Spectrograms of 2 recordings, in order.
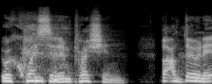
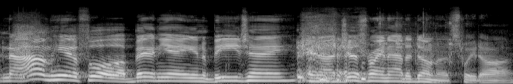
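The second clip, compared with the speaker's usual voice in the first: shoddy, bad fake Southern accent; 3 semitones higher than usual. Joking with friends about ordering beignets, in a shitty fake Southern accent. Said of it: "shitty Southern accent".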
